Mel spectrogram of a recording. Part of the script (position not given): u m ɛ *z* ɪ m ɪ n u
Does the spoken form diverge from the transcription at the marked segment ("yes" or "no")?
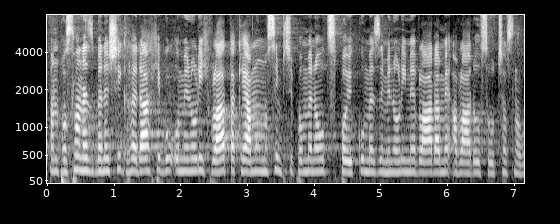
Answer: no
